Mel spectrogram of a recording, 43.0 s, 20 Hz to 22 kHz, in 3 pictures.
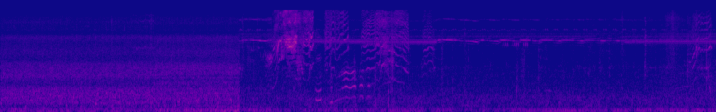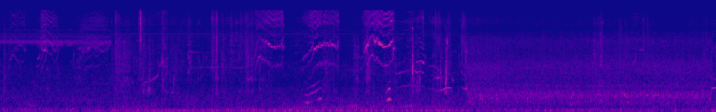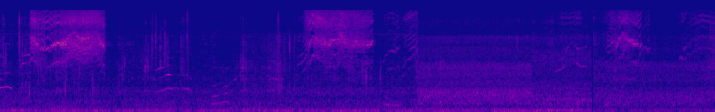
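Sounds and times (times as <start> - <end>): high squeaky animal calls: 5.0 - 9.1, 19.2 - 23.7, 28.5 - 30.8, 34.6 - 37.0
steady high whine: 23.7 - 28.6, 37.0 - 40.5.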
